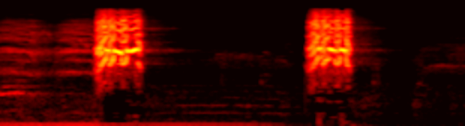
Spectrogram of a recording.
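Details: Green-cheeked conure calling twice in quick succession, each note a loud, coarse, broadband screech about a quarter second long; faint chatter and a low hum before the first.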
